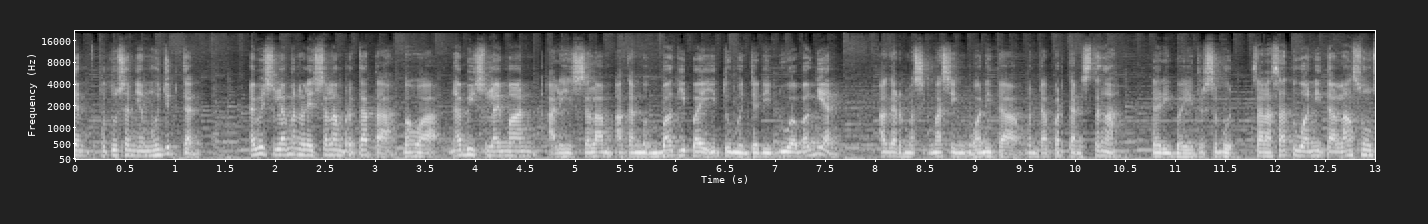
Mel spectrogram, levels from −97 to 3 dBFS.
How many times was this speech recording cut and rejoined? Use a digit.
1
